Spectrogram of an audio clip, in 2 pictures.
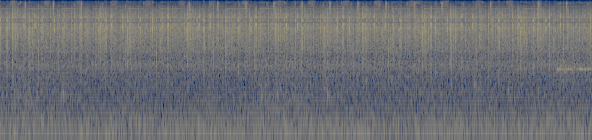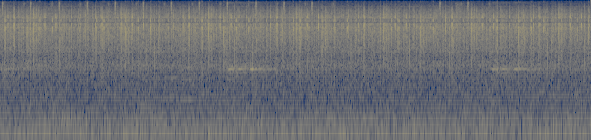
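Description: Steady roaring crackle of fire burning in the Syphon Filter video game, a dense constant blaze filling the scene with faint repeated tones over it.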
